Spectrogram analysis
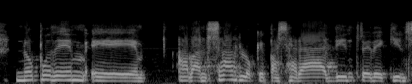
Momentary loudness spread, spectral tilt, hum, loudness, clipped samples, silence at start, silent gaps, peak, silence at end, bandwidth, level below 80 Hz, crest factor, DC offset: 4 LU; -4.5 dB/octave; none; -29 LUFS; under 0.1%; 0 s; none; -14 dBFS; 0 s; 8.2 kHz; -58 dBFS; 14 dB; under 0.1%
